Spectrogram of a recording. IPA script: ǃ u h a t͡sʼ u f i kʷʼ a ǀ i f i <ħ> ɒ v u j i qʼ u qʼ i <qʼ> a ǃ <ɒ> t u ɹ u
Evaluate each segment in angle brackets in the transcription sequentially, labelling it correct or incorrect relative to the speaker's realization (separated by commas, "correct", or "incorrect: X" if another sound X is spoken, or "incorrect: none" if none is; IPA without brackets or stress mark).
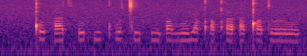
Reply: incorrect: ʔ, incorrect: ʔ, correct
